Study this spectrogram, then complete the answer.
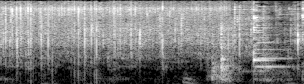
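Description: Chopped onion with nigella seeds spitting and sizzling in hot oil in a wok, a steady loud crackle with a few stirring scrapes near the end.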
